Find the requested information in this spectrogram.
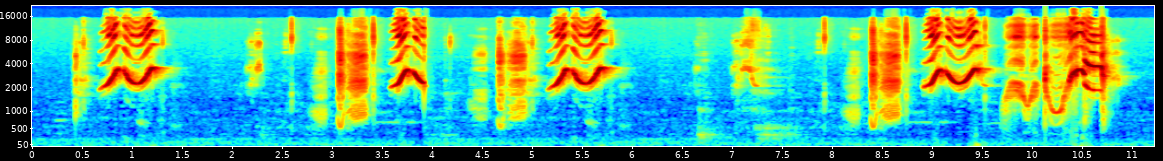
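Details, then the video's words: A pet rose-ringed parakeet gives a series of shrill, high whistled notes, several bending up and down in a wavy slur, mixed with sharp short squawks and clicks, in bursts separated by brief silences. "Green Parrot Talking - Parrot Natural Sound"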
